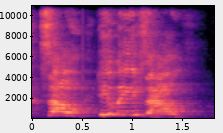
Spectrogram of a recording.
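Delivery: loud drawn-out narration. Real, not acted. Vlogger loudly recapping the scene for viewers. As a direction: stretch it out for drama.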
